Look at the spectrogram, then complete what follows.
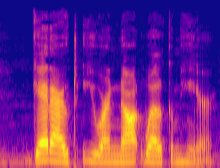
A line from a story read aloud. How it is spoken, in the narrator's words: sternly saying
